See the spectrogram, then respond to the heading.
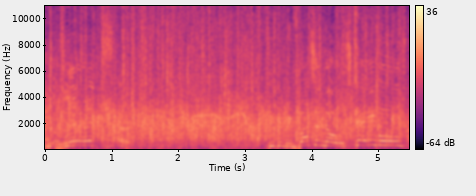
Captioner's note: audience applause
